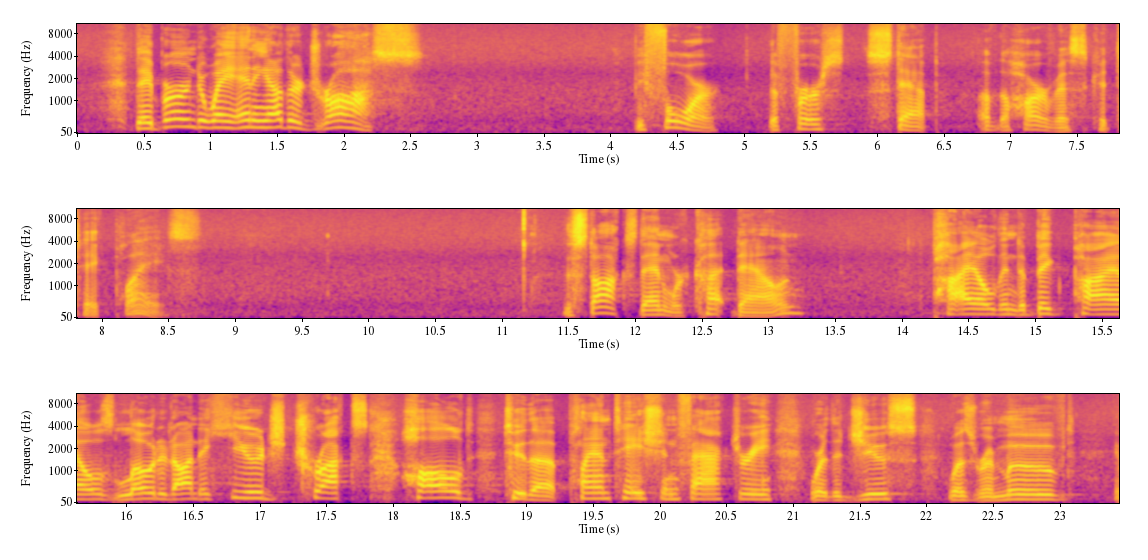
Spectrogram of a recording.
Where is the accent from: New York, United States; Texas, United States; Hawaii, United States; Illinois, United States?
Hawaii, United States; I've mentioned before, many of you know that I grew up in Hawaii. And one of the common sights and smells of my childhood was the burning of the sugarcane fields.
